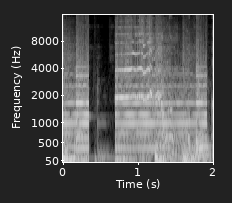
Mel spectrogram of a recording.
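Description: An edited-in sound clip with music: a chord of steady tones with a brief wavering sound on top, played twice in a row in the same shape, with a short break about a third of a second in.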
